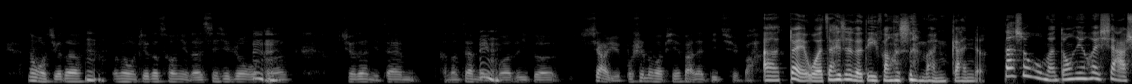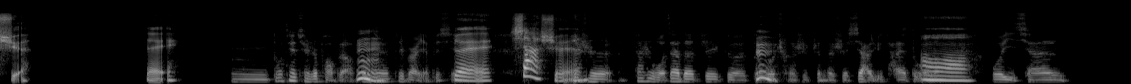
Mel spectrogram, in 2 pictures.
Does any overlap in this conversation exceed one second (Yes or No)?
No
